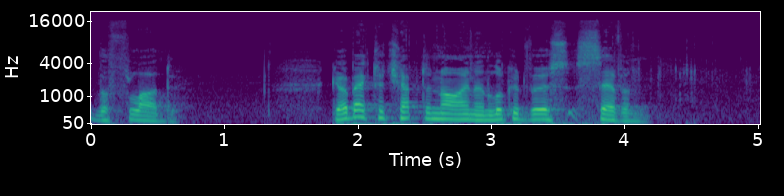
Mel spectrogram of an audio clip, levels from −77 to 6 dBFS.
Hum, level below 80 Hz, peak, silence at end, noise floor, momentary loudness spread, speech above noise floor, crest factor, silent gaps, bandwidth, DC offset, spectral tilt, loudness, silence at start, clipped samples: none; -54 dBFS; -10 dBFS; 0.85 s; -62 dBFS; 8 LU; 35 dB; 20 dB; none; 17 kHz; under 0.1%; -5.5 dB/octave; -27 LUFS; 0 s; under 0.1%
